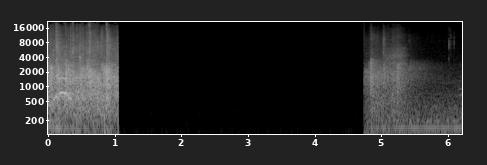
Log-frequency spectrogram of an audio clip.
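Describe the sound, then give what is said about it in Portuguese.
Dense applause from an audience applauding the word of God after a sermon, a loud steady burst of many hands clapping that cuts off abruptly, then after a silent gap another round rises and gradually fades out. “Você pode aplaudir essa palavra linda de Deus?”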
